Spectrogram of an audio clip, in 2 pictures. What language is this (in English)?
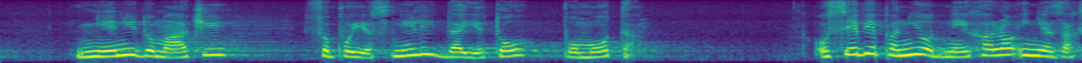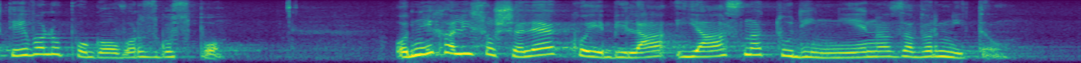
Slovenian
